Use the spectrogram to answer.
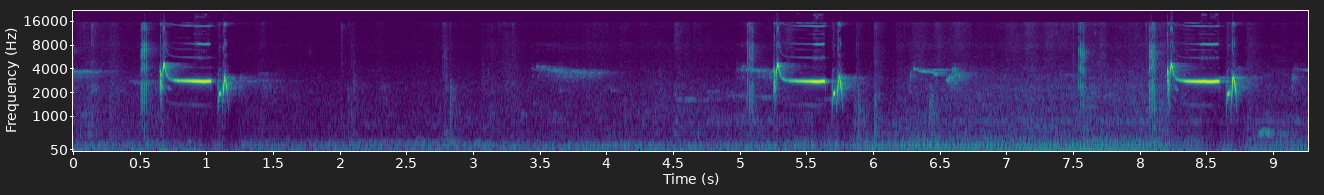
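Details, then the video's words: Prinia known locally as prenjak, its sharp song used as a lure to draw replies from other prinias. Three clicky whistled phrases come about every four seconds over a steady low hum, with a brief soft note between. "Prenjak suara PEDAS bikin prenjak lain cepat nyaut dan emosi"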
